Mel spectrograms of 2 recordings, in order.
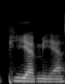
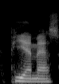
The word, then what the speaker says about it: PMES: we talk about the pmes system we we created p-m-e-s i got to pronounce that correctly because other people otherwise people think it's pms or the other thing so physical mental emotional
